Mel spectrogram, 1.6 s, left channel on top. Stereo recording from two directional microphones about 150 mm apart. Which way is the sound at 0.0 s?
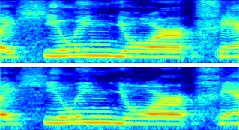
25° left (ahead or behind).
